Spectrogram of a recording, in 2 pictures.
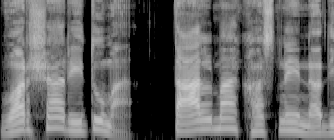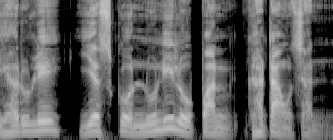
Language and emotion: Nepali, neutral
